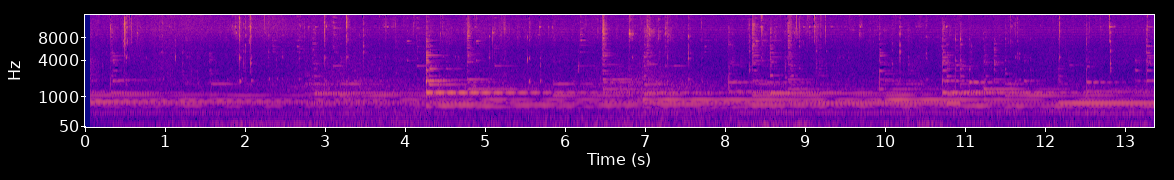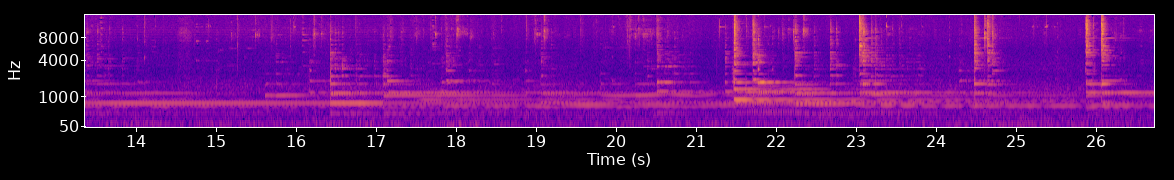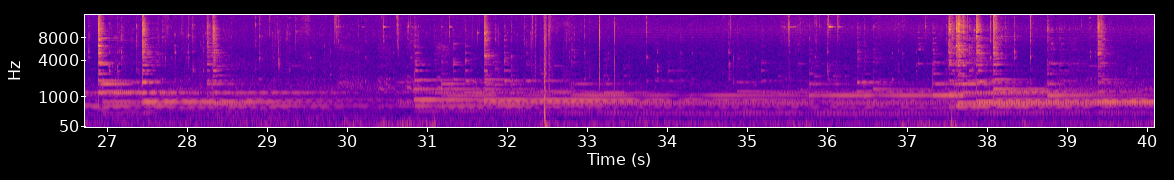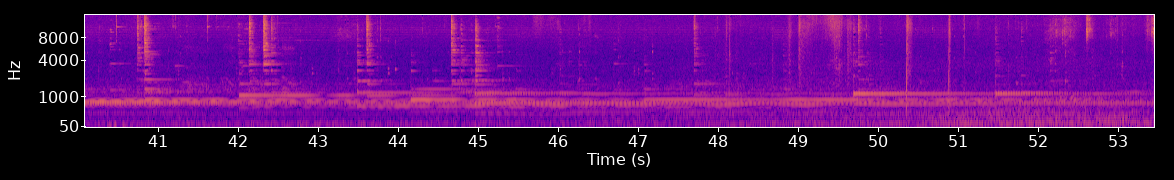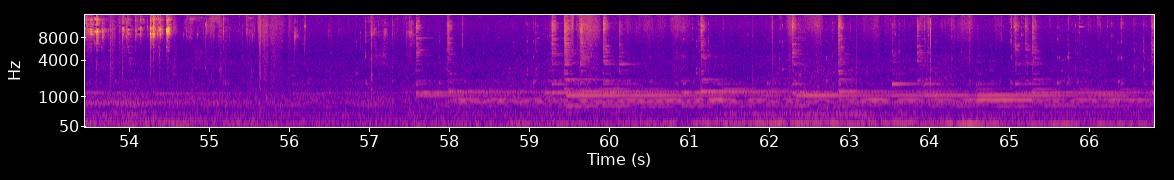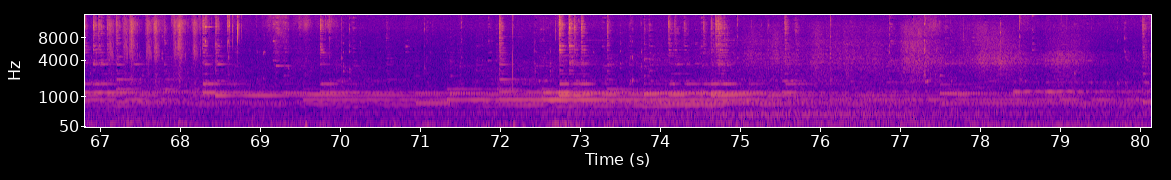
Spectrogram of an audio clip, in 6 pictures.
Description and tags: Recorded in my meditation garden at The White Lotus Lounge.
Completely FREE!
Nature, Meditation, Windchimes, Ambience, Relaxing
